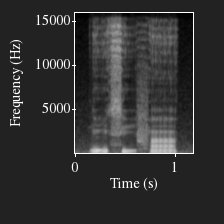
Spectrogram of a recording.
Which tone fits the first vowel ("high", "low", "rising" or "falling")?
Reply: low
